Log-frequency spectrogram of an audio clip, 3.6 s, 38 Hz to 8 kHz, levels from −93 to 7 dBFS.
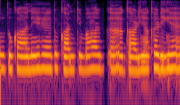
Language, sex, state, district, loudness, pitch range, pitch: Hindi, female, Punjab, Pathankot, -15 LUFS, 230-245 Hz, 240 Hz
